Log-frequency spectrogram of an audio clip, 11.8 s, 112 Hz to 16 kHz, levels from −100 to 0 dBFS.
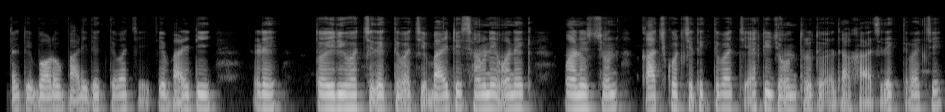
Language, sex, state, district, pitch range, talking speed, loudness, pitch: Bengali, male, West Bengal, Jalpaiguri, 120-125 Hz, 140 wpm, -33 LUFS, 120 Hz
